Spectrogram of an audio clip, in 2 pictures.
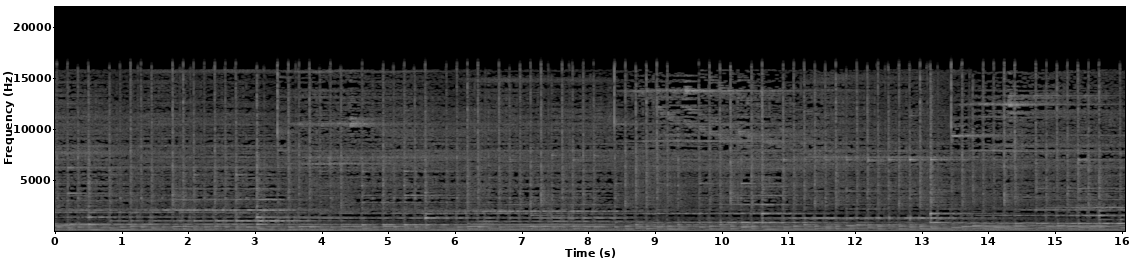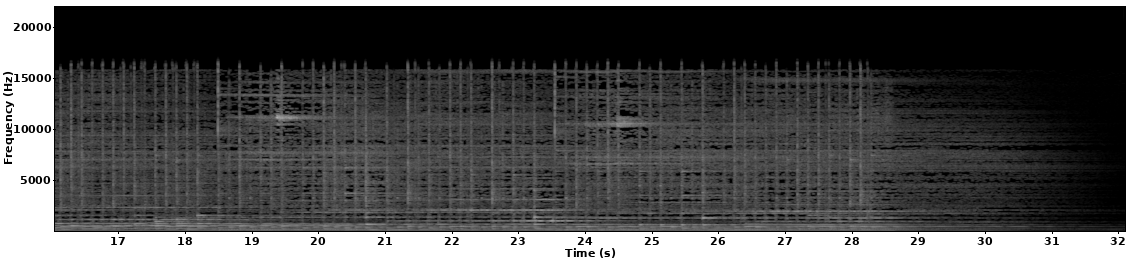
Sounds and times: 0.0s music 32.1s

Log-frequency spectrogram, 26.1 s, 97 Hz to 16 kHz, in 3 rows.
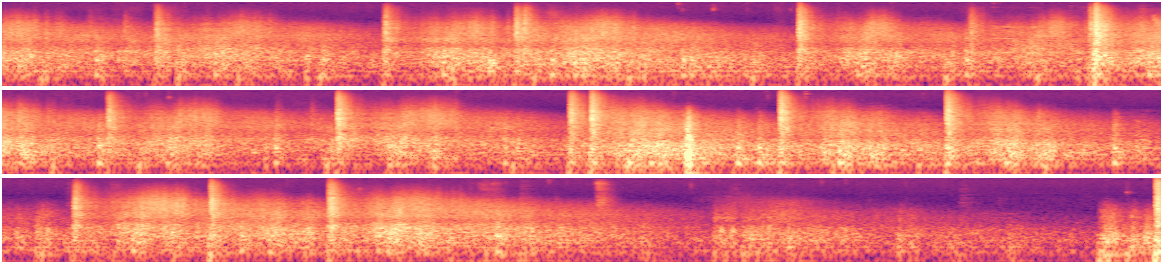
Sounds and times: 0.0s fireworks 26.0s

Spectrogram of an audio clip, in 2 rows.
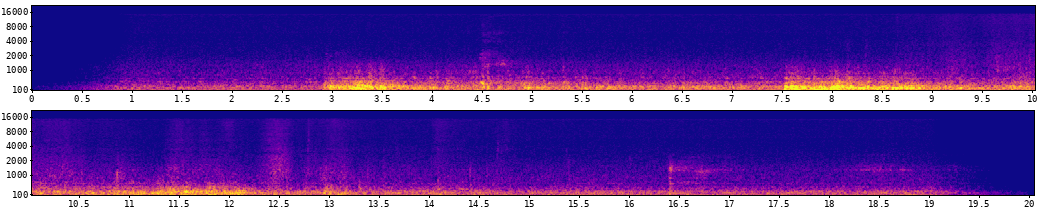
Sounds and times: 0.1s usual urban noise at night 19.9s
0.3s rain 19.6s
2.0s thunder 19.0s
16.4s breath 17.2s
18.1s breath 19.6s

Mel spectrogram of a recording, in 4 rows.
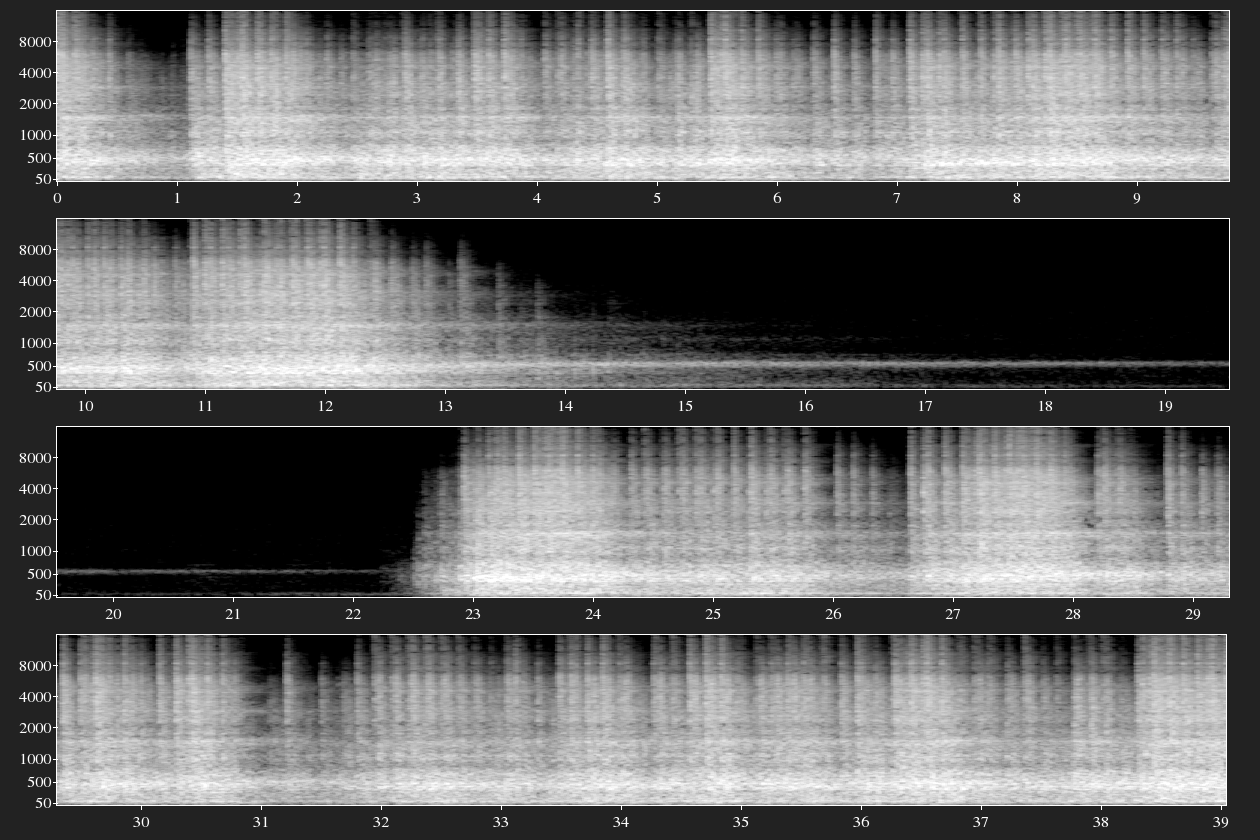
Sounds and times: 0.0s metal cage shaking 13.4s
22.6s metal cage shaking 39.0s

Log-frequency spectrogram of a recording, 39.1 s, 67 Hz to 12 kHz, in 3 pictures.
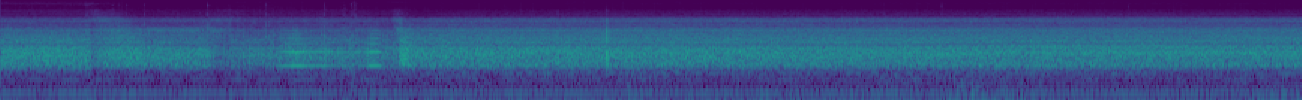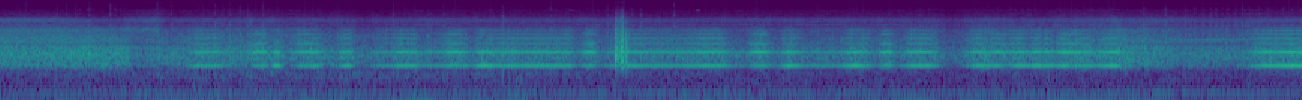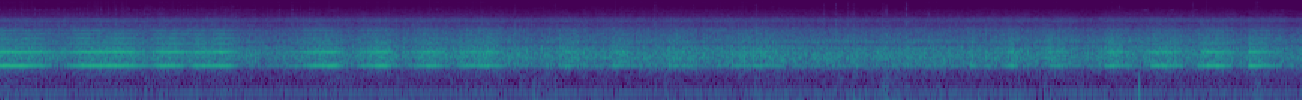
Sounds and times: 0.0s Medium wave radio static 39.0s

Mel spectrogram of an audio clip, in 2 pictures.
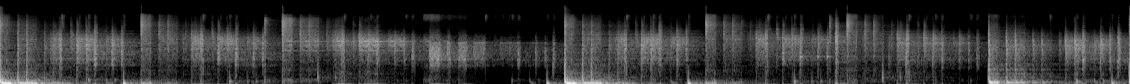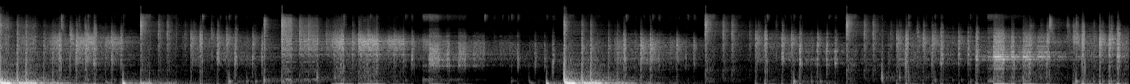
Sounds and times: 0.0s Glitch Drum loop 0.9s
5.7s Glitch Drum loop 6.5s
9.9s Glitch Drum loop 12.3s
17.0s Glitch Drum loop 17.8s

